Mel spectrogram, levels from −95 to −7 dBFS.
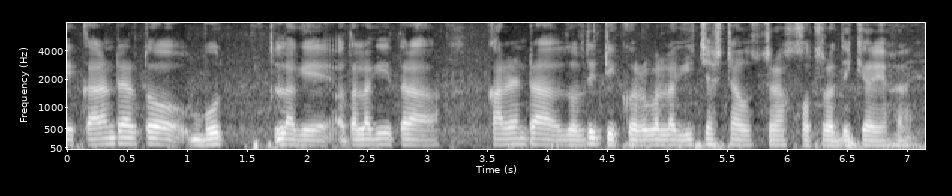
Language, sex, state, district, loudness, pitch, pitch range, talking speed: Bengali, male, Assam, Hailakandi, -16 LUFS, 120 Hz, 115-125 Hz, 115 wpm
